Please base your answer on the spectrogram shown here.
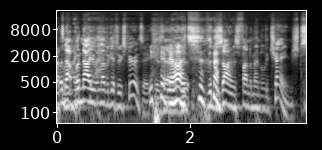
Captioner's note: laughs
